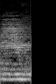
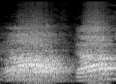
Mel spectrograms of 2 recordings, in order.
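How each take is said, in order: First: The vowel in the name is 'ee'. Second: The vowel in the name is 'a'. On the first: The speaker calls it wrong. "इसको कीफ नहीं पढ़ेंगे" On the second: The speaker calls it right. "काफ है"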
